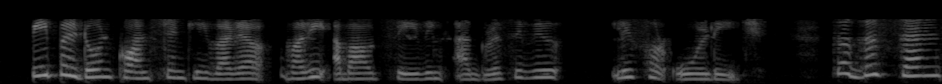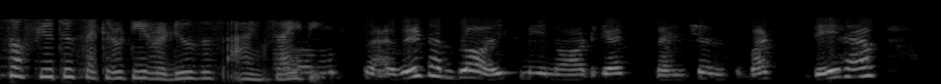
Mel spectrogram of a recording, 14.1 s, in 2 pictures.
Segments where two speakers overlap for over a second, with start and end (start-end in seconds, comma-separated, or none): none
